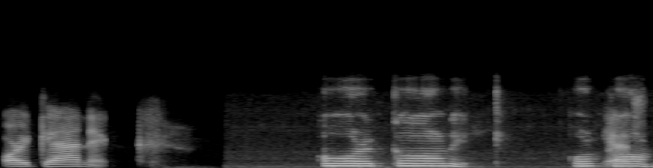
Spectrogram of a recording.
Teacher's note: the stress is in the second syllable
